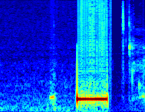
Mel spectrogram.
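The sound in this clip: A telephone busy tone follows a dropped call: one loud, steady, mid-pitched beep lasting about a third of a second, set between stretches of faint line noise.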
